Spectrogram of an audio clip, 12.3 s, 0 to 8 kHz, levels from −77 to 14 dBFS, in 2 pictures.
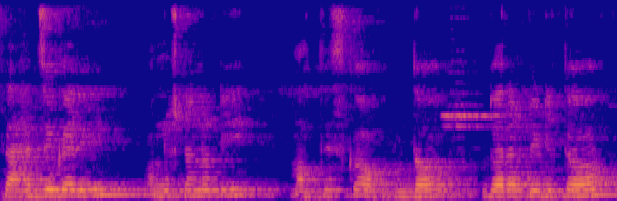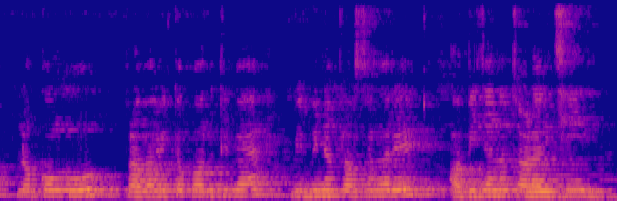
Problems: constant background noise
